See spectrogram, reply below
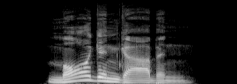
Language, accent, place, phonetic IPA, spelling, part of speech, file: German, Germany, Berlin, [ˈmɔʁɡn̩ˌɡaːbn̩], Morgengaben, noun, De-Morgengaben.ogg
- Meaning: plural of Morgengabe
